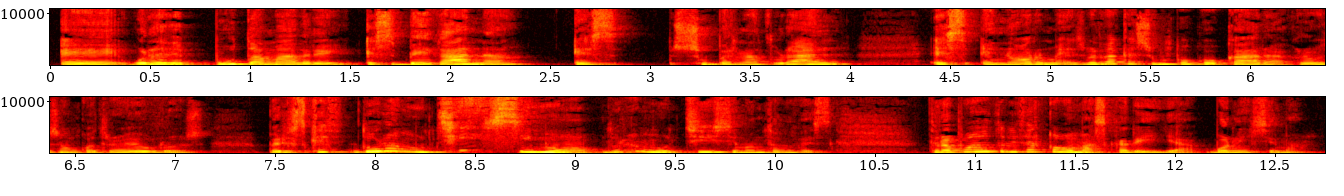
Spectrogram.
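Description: A young woman, chatting casually and giving listeners advice on her podcast, expressive and laughing often. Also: a little high, normal speed, breathy edge. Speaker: podcast host answering listener questions.

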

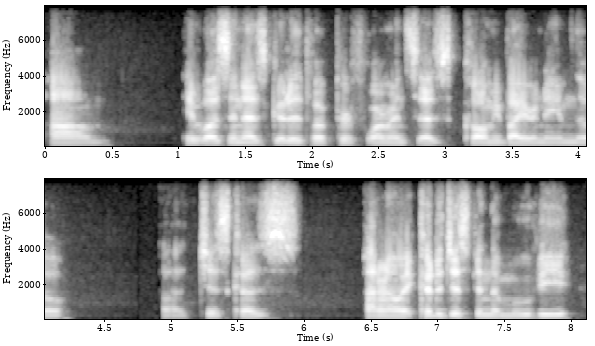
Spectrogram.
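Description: A young man talks casually and hesitantly, trailing off and restarting as he thinks aloud. His voice is fairly low. The sound is dry and a bit muffled and lo-fi. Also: level tone, normal speed, no room sound. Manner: hesitant, rambling, many fillers. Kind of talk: casual chat.

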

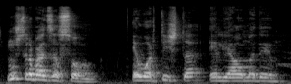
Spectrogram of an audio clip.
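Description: A middle-aged man, a rapper being interviewed, tells stories casually in slang, animated and reflective, often adding short check-in phrases. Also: on the high side, fast talker. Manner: animated, reflective, peppered with "yeah" and "estás a ver". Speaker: rapper interviewed about his albums. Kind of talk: casual conversational storytelling with slang.

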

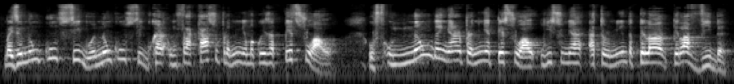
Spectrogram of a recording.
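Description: A man giving a blunt, profane motivational rant while answering viewer questions, forceful and mocking toward complainers. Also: sits high, expressive, moderate pace. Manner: forceful, profane, mocks complainers in whiny voices.

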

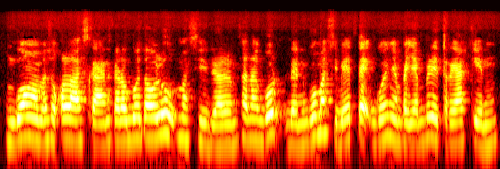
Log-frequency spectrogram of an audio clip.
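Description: A young adult woman co-hosting a podcast, telling a story and acting out the quotes in a lively way. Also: medium pitch, fast, lo-fi sound. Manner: animated retelling with acted-out quotes. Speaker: podcast co-host. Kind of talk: casual chat, storytelling.

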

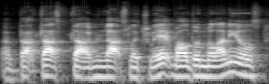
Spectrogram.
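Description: A playful man in his late twenties banters on a podcast and reads news out to his co-host. His voice sits at a plain middle pitch, and he keeps the tone light. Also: steady tone, rapid-fire. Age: 20s. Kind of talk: casual chat, reading news aloud.

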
